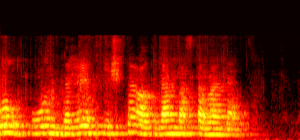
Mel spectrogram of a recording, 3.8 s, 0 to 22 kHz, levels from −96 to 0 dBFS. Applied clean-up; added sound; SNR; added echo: neural separator model SepFormer DNS4.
